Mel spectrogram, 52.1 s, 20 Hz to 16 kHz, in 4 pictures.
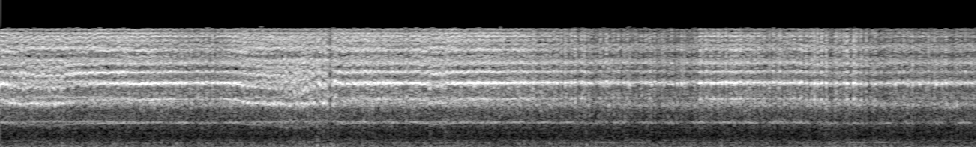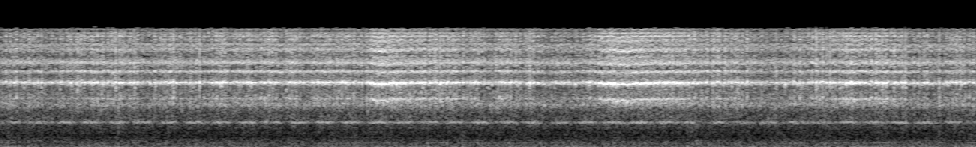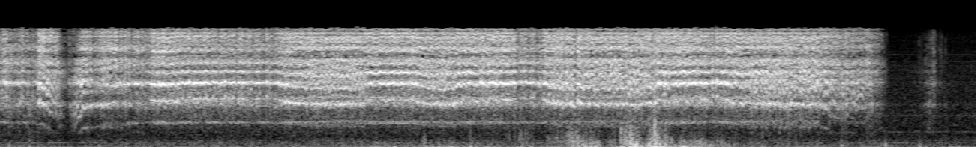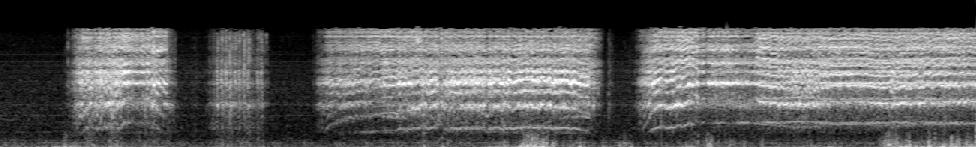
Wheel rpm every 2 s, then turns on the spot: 160, 160, 160, 170, 170, 160, 170, 170, 170, 170, 160, 160, 160, 120, 160, 160, 160, 160, 80, 10, 70, 40, 110, 80, 150, 160.
40-42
